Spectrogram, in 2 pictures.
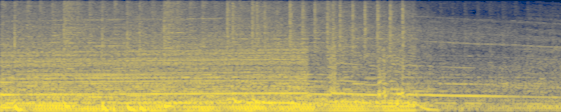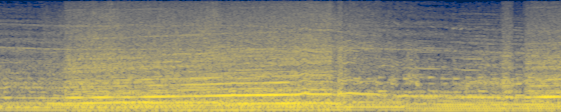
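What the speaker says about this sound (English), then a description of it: "The Ferrari sounds so good." A Ferrari hypercar in a racing video game, its engine revving high and shifting through gears, the pitch climbing, dropping at a shift, then rising again, loud and continuous.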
